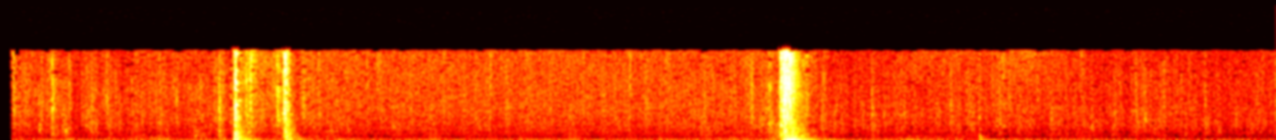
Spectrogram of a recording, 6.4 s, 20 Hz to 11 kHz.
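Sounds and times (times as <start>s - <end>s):
car door opening and closing: 1.0s - 1.7s, 3.8s - 4.3s.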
